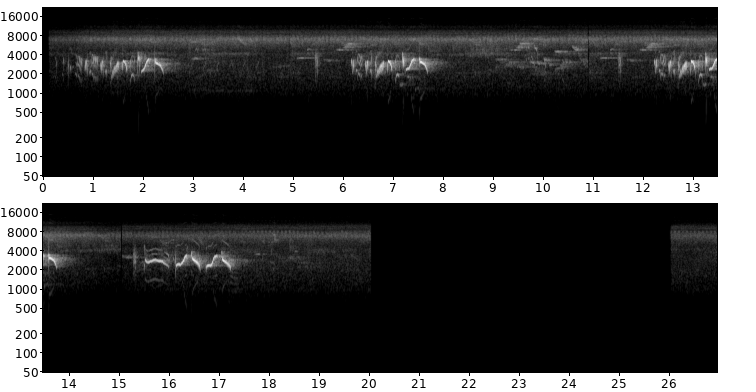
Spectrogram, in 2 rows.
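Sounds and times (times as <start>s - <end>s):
bird singing: 0.2s - 19.0s
high-pitched background hiss: 0.2s - 20.0s, 26.0s - 26.9s.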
